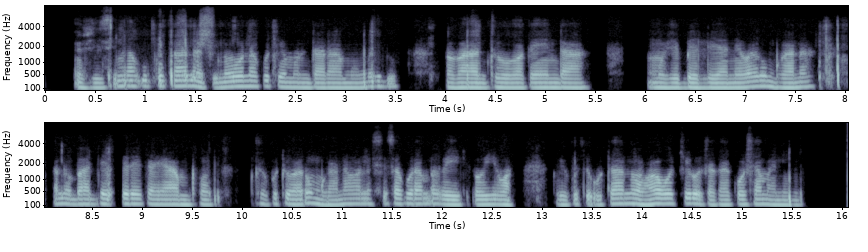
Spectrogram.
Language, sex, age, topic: Ndau, male, 18-24, health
